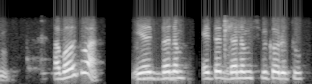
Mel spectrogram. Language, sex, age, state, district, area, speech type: Sanskrit, female, 60+, Maharashtra, Nagpur, urban, conversation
